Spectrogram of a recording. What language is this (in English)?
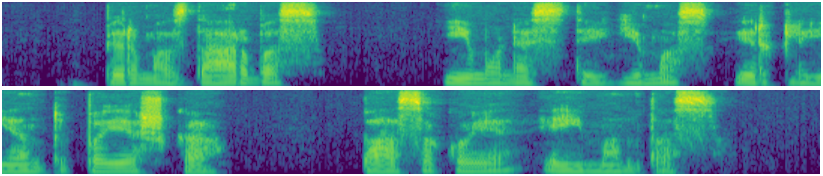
Lithuanian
